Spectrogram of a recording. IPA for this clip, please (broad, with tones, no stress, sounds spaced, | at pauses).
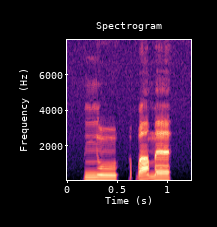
ɲ ũ˦ | ɓ a˨ m ɛ˦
